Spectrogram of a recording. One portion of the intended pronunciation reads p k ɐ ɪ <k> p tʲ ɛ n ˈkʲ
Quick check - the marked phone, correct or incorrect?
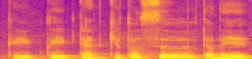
incorrect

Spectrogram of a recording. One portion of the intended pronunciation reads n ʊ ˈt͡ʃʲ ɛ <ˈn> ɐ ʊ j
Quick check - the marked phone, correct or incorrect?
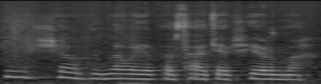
correct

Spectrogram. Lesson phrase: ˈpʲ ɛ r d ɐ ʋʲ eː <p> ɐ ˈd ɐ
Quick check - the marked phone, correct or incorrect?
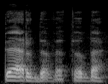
incorrect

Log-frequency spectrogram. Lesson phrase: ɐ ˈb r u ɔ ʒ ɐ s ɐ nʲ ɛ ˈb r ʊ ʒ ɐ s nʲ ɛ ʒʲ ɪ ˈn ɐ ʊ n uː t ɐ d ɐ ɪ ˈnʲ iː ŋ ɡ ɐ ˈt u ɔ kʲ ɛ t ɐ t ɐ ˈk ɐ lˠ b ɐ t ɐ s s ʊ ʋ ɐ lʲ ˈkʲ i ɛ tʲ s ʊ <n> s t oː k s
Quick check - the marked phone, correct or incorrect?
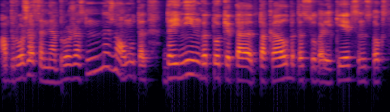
correct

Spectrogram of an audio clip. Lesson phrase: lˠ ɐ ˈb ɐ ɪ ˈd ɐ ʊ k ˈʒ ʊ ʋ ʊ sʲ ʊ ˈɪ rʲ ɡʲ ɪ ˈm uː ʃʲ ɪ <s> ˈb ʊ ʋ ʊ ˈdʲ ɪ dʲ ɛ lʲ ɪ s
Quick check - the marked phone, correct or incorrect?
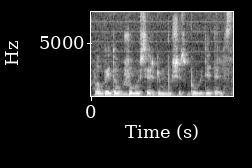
correct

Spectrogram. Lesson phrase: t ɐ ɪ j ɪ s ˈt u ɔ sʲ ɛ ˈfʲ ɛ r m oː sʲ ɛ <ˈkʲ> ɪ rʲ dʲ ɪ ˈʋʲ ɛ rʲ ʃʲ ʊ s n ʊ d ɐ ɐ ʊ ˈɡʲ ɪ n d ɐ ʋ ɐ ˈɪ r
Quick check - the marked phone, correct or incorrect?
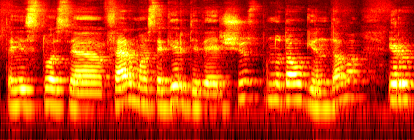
incorrect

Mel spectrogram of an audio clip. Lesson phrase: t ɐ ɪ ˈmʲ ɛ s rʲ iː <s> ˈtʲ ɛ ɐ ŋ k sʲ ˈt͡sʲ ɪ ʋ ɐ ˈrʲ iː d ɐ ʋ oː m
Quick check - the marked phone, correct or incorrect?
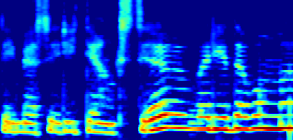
incorrect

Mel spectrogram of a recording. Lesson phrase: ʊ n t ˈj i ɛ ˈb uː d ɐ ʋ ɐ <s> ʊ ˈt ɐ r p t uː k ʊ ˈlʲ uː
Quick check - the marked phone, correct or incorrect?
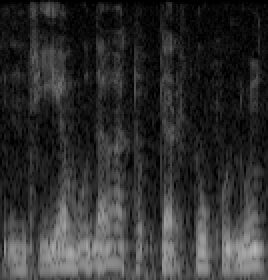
incorrect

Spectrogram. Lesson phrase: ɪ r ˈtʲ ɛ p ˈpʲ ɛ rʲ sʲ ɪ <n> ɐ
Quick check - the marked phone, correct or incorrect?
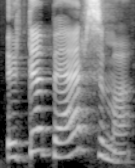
incorrect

